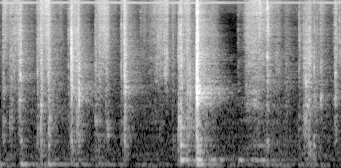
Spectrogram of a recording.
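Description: Tarot cards riffled and shuffled by hand, then single cards slid out and drawn from the deck; a run of quick, crisp papery flutters in bursts with brief pauses, close and clear, no talking.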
